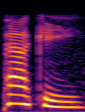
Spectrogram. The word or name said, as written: Paki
